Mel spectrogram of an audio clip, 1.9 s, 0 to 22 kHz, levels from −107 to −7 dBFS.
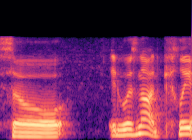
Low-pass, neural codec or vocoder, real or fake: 7.2 kHz; none; real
